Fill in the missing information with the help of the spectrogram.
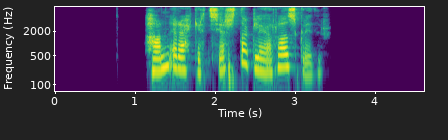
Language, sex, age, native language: Icelandic, female, 20-29, Icelandic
